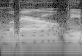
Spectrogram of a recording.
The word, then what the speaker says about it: libero: And how do you personally pronounce the defensive specialist position? The DSs? Yeah, well, is it libero?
